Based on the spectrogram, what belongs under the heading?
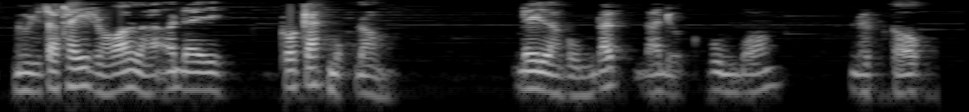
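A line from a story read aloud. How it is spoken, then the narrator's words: Muttering. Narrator (Vietnamese): Phêrô lẩm bẩm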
